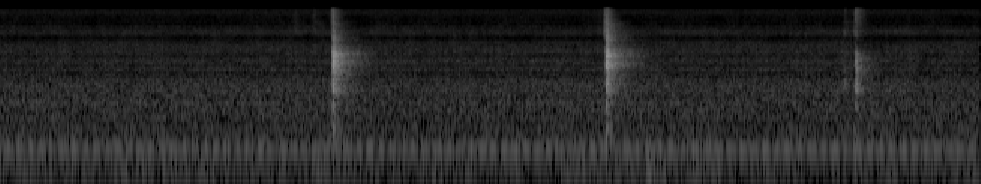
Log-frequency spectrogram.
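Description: Finger snapping: three sharp snaps about two seconds apart, the third fainter, over a steady low hum.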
